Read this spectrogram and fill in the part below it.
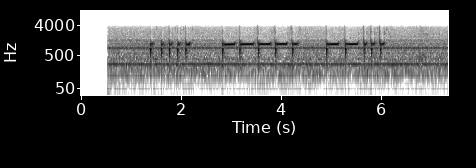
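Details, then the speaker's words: Conar 400 one-tube crystal oscillator CW transmitter, keyed Morse tone around one kilohertz: each note slides slightly in pitch at key-down; mild keying chirp, depends on transmitter and crystal. "400 has a bit of a reputation as a chirper. Listen to that CW note again. It's not really that bad in this transmitter, but it depends on the transmitter and the crystal."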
